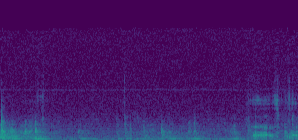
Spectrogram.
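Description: Faint scattered clicks of a hand wrench working at the riding mower's oil drain fitting, with some louder metal handling in the first half second.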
